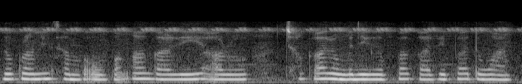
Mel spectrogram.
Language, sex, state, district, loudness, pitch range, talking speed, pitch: Garo, female, Meghalaya, South Garo Hills, -17 LUFS, 230-250 Hz, 90 wpm, 235 Hz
